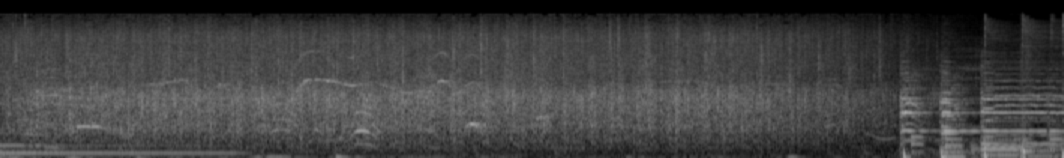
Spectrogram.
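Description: Audience applauding and cheering on a live country recording, with a few whistles, slowly fading. About nine seconds in, a new country song starts with guitar.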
